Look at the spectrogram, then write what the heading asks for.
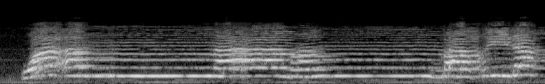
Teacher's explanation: وأما من بخل. مشدد ہے، میم یہاں مشدد ہے، اس کو غنہ کریں گے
